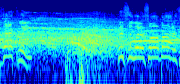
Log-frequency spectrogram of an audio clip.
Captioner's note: crowd cheering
